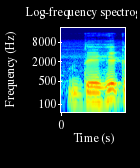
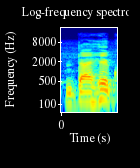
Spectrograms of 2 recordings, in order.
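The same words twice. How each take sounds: First: "देहिक" with a close e first; wrong form demonstrated. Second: "दैहिक" with an open ai first; correct form demonstrated. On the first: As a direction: open "देहिक" as de. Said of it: "देहिक नहीं होता है". ("देहिक" में ए की मात्रा) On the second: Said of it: "दैहिक होता है". ("दैहिक" में ऐ की मात्रा) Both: Shown as a demonstration.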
